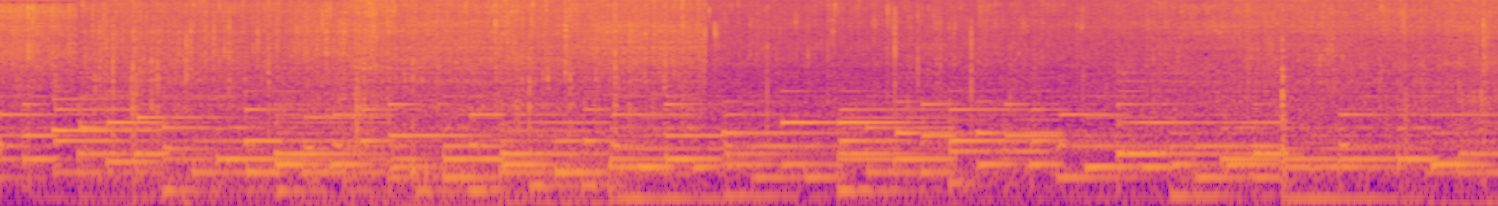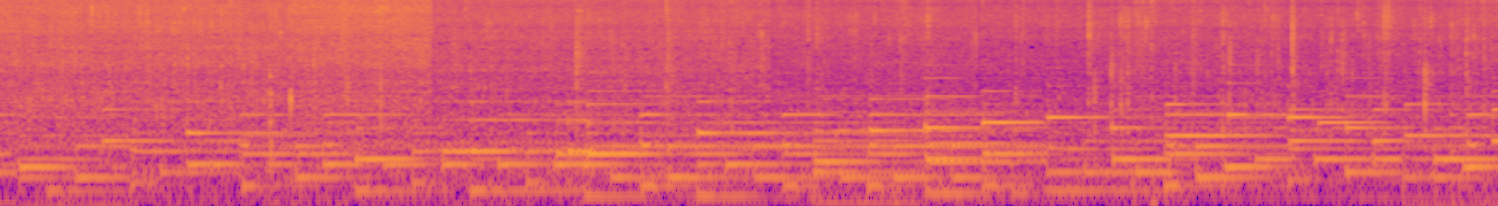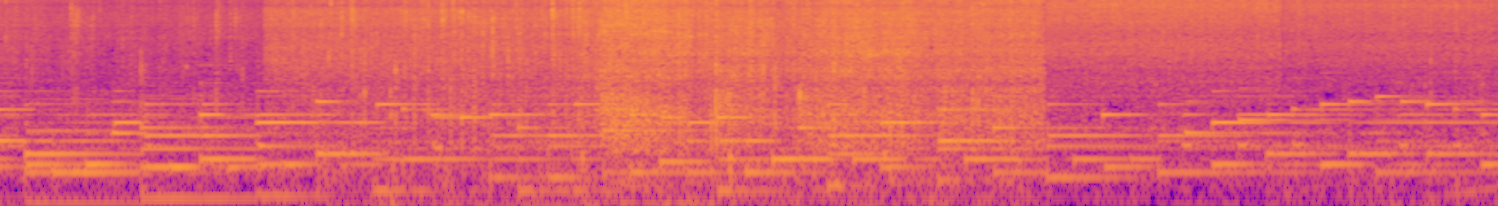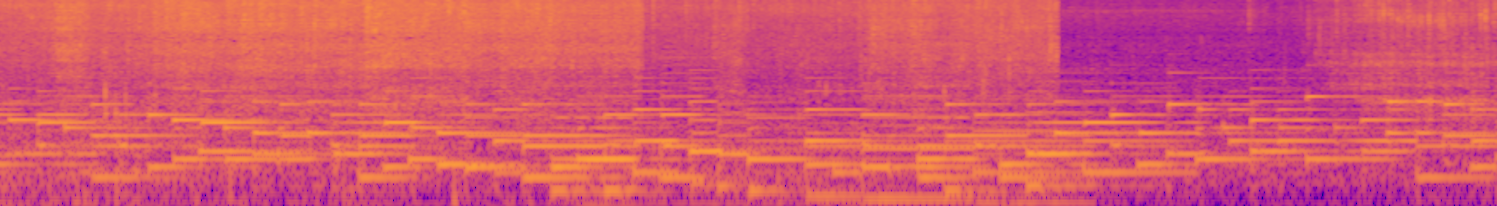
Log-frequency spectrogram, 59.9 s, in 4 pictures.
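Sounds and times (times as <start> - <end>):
background music: 0.0 - 59.9
oil sizzling in a frying pan: 0.0 - 59.9.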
